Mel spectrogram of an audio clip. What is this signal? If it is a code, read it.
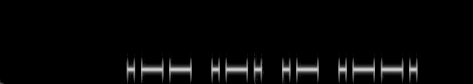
Morse code, heard as a keyed tone, about 17 wpm, 700 Hz. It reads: WRAP
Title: Four Letter Words - 17wpm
